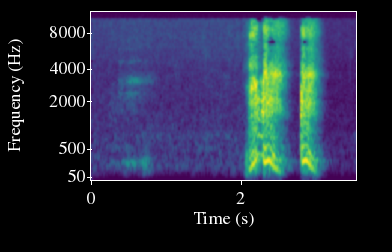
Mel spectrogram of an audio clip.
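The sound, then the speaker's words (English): A person clears their throat in three gruff, rasping bursts, the first two run together and the third follows after a brief pause, with faint murmuring before them. “See, now whenever I have to clear my throat, you know I'm still recovering and there's little bits of it left still.”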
